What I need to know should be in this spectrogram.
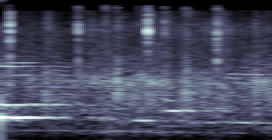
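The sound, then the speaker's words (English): A church audience clapping in praise to the Lord, a dense, loud patter of many hands with crowd noise mixed in, sustained through the whole moment. “Can we give the Lord a hand clap of praise in this place?”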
